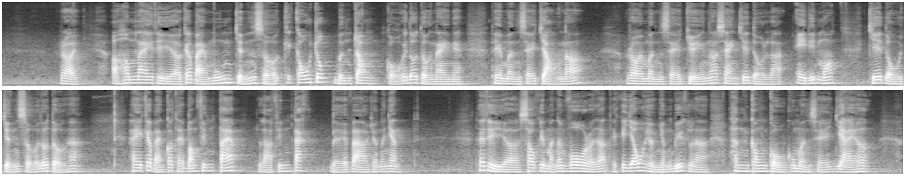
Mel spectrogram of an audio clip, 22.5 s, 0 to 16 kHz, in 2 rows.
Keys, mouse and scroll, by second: 0.0-0.6 scroll down 1, 1.3-2.0 scroll down 1, 2.0-2.6 middle click, 8.4 click.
